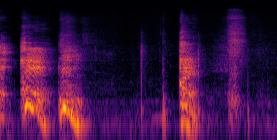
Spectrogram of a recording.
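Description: A person coughs several times, four loud, harsh bursts in two pairs separated by a short pause with faint throat clicks, no talking.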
